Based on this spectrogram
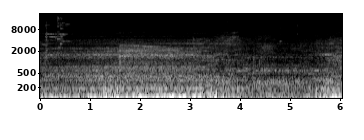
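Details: Oil boiler that kept locking out and sooting up, after adjusting the air so the combustion reading settled at 11.5. A deep, steady flame roar with an even rumble and no pulsing or popping; normal burner operation.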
